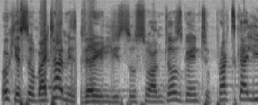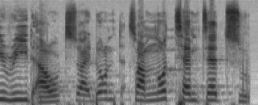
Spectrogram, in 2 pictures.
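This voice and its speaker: A woman's voice: on the high side, a little fast, a bit bright. A woman pastor giving a conference talk, telling stories with humor and repeating phrases for emphasis. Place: conference hall. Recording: long reverb of a large hall.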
